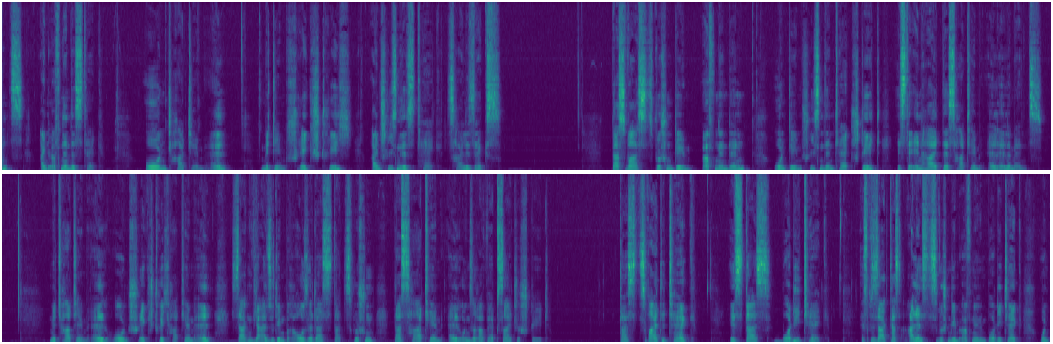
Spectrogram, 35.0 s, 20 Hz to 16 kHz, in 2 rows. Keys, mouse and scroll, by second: 2.8 click, 3.3-4.6 drag, 12.5 click, 29.8 click.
